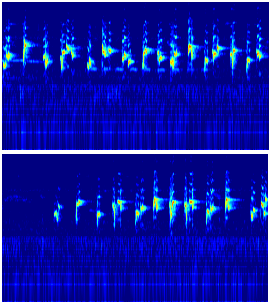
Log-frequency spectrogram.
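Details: Yellow-vented bulbul in full, long 'ropel' song, a master recording for teaching cage birds: rapid bubbling burst of short chirpy notes, a brief pause near six seconds, then the chattering run resumes.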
